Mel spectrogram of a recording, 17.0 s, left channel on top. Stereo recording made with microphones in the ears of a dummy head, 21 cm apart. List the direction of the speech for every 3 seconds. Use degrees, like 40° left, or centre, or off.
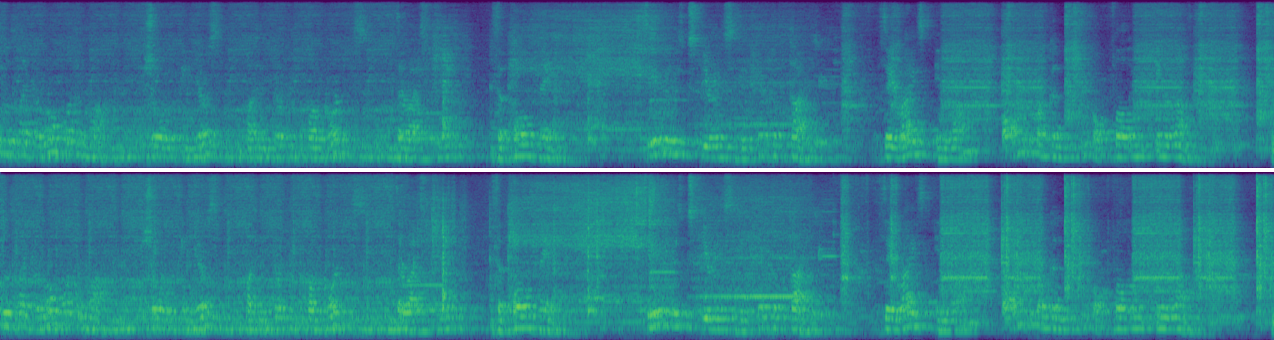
40° right, 40° right, 30° right, 10° right, 20° left, 30° left.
